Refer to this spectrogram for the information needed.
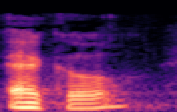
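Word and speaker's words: echo (ἔχω): Hina plus the subjunctive introduces a purpose clause, and you translate it, for the purpose that, and then the verb echo, E-C-H, long O, echo.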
